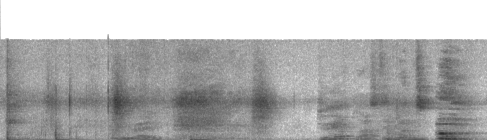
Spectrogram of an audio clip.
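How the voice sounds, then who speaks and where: A woman's voice: on the high side, lively intonation, unhurried. A young woman chatting casually over a game, teasing and dry. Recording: echoey room, clear background noise.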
